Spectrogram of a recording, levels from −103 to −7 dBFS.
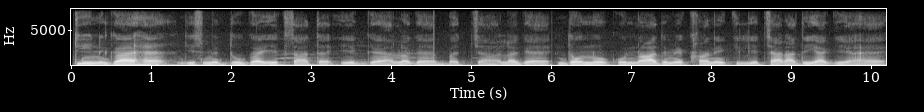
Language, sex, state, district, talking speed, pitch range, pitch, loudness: Hindi, male, Bihar, Jamui, 160 wpm, 120-135 Hz, 125 Hz, -20 LUFS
